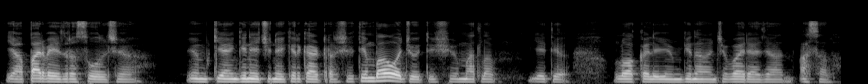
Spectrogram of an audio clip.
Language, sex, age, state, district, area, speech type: Kashmiri, male, 30-45, Jammu and Kashmir, Ganderbal, urban, spontaneous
